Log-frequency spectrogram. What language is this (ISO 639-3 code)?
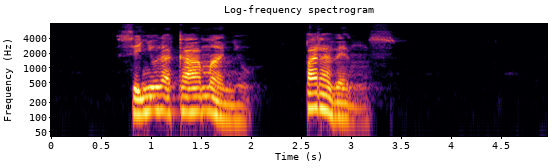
glg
